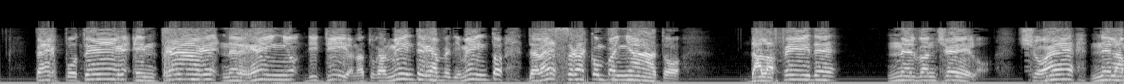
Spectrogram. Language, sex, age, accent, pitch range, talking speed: Italian, male, 50-69, native, 130-220 Hz, 100 wpm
